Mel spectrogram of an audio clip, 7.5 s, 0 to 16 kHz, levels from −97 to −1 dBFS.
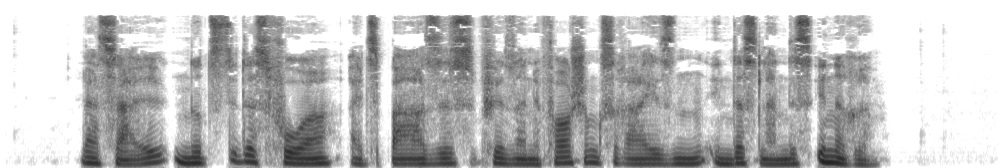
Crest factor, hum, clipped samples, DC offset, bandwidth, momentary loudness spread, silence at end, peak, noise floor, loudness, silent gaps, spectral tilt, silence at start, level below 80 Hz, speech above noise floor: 18 dB; none; under 0.1%; under 0.1%; 11.5 kHz; 5 LU; 0.95 s; -6 dBFS; -81 dBFS; -23 LUFS; none; -4 dB/octave; 0.6 s; -48 dBFS; 58 dB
